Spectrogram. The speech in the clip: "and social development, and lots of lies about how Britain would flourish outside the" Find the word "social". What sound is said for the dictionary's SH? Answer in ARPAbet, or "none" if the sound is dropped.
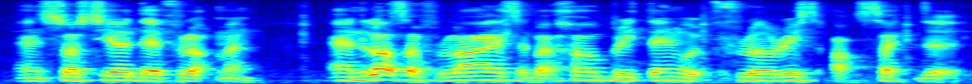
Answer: none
